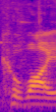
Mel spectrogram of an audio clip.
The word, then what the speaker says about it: Kwi: really weird 10 seconds saying that like hawaii i i feel like kawhi is the way forward okay well these headholes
